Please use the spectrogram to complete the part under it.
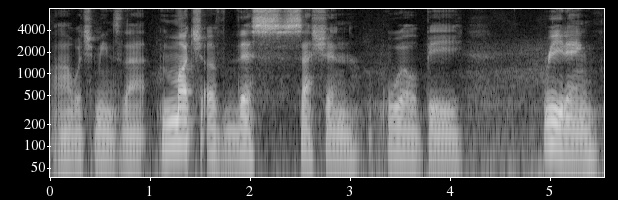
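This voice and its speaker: A man hosting a casual let's-play, musing aloud in an unhurried way and reading out game text. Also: rumbling low, fairly bright tone. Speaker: gaming host. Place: indoors, seated at a computer. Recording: faint noise, chair creaks. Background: creaking chair, faint background noise.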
